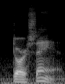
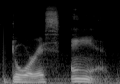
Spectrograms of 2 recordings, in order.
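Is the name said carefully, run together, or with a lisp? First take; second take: run together; carefully. First: The name is run together into two quick syllables. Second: Each part of the name is said clearly and separately. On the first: "Everybody pretty much pronounces it Darsan" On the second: "I'm over pronouncing the Doris for your sake"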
